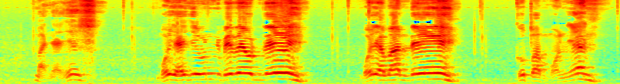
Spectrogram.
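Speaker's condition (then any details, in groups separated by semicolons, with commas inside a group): Cerebral palsy; uses wheelchair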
